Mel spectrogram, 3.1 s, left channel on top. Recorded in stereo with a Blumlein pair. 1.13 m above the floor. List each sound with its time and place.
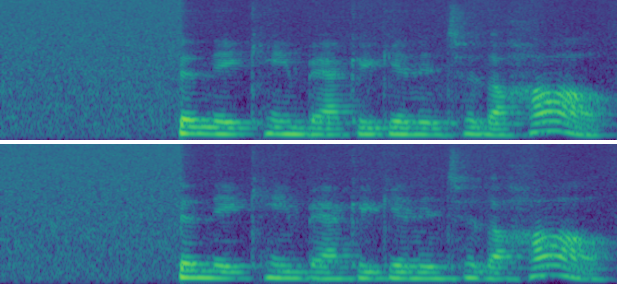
0.9 s a woman speaking: 5° left, 5.5 m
